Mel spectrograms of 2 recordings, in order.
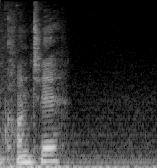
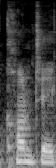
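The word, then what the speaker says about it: Kanté: called ngolor kante and literally his his name is spelled k-a-n-t-e right okay so he's ivorian so i i think um for some reason they call him conte but you know what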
